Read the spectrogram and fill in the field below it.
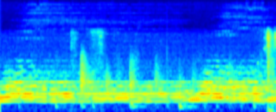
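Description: Sustained synth pad chords carry a melody with soft plucked note onsets in an emotional Afro beats production, played dry with no chorus effect, steady and upfront with no talking.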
